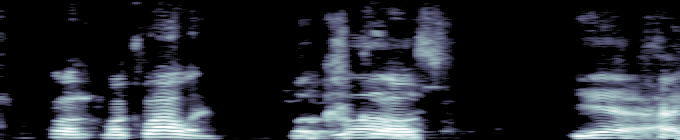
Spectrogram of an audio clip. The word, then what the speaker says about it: McLellan: How do you pronounce it? Well, Mclellan.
